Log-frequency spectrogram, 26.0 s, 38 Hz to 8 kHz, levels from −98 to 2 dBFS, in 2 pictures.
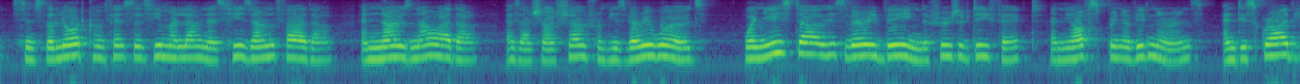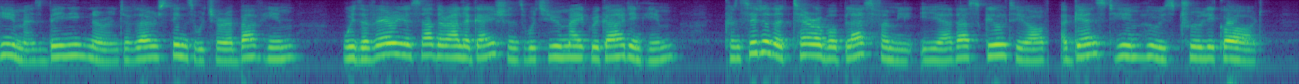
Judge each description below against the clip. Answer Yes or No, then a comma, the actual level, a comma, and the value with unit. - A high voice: Yes, high, 210 Hz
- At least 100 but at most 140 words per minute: No, average, 180 wpm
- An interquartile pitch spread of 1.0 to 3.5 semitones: Yes, average, 3.0 semitones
